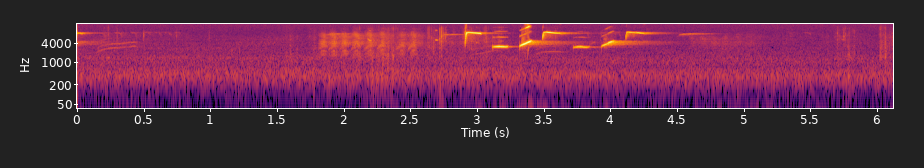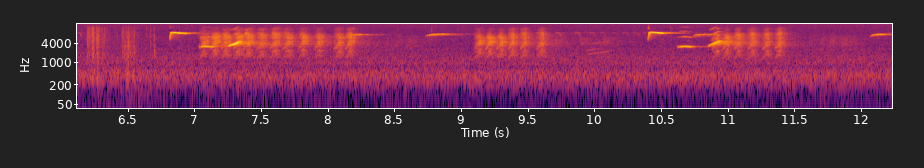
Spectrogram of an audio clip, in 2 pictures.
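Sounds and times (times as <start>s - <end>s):
great tit Parus major calling: 1.8s - 4.4s, 6.8s - 8.4s, 9.1s - 11.5s.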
